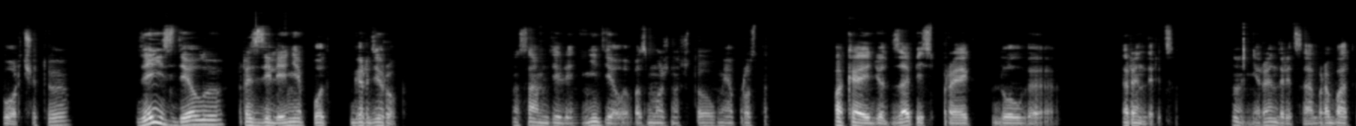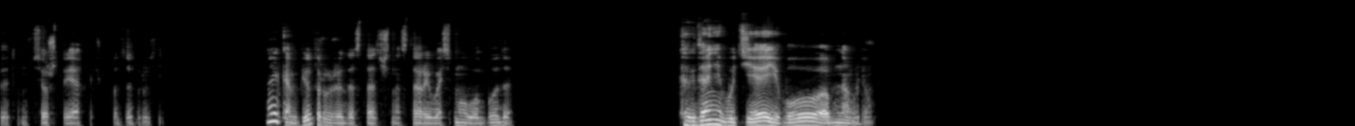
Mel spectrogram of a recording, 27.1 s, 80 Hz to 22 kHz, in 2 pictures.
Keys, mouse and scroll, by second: 5.3 click.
